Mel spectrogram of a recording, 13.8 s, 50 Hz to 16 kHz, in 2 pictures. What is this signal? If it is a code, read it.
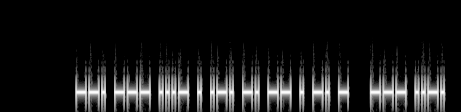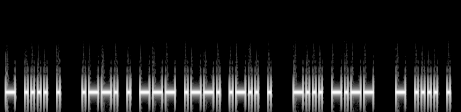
Morse code, heard as a keyed tone, about 25 wpm, 700 Hz. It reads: GOVERNMENT OF THE PEOPLE BY THE
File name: practice / 25wpm / Sentences with 9-Word Phrases - 25wpm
